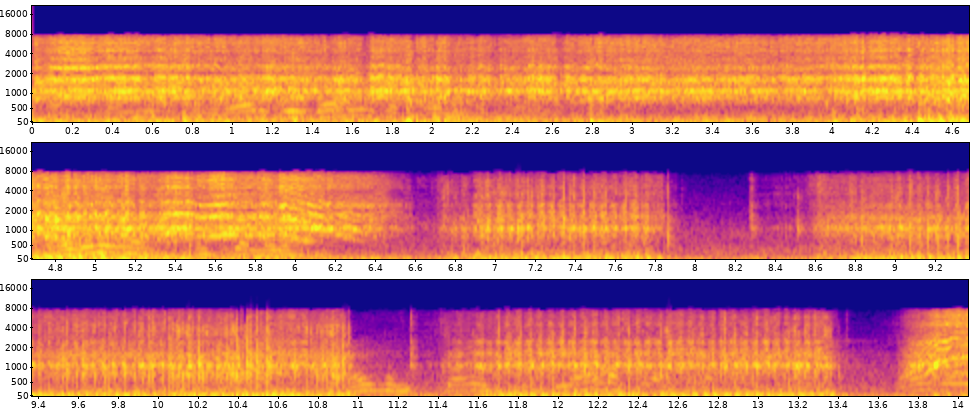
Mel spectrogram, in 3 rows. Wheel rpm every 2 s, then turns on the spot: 230, 230, 210, 50, 30, 30, 40.
6-10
